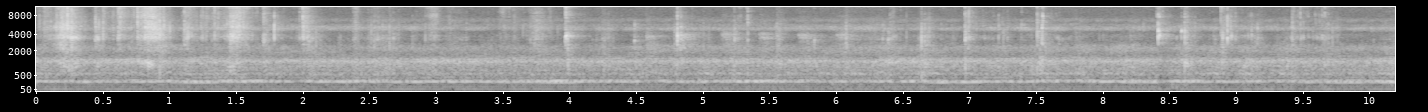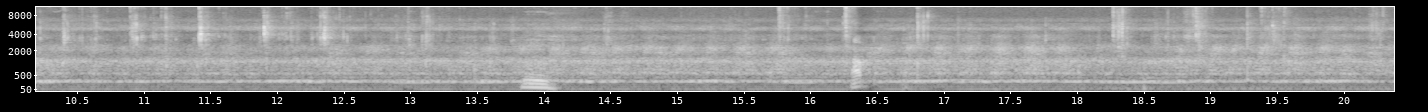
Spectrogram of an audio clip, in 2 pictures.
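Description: A man chews crunchy fried food loudly and close by.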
